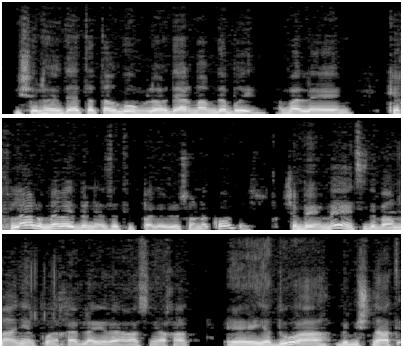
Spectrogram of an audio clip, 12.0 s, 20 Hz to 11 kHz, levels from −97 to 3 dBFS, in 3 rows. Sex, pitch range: male, 120-160 Hz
